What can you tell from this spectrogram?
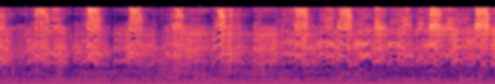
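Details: Chirping baby weasels with their mother beside a forklift charger at a recycling station; shrill high squeaks and chirps in uneven clusters, roughly one to two per second.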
